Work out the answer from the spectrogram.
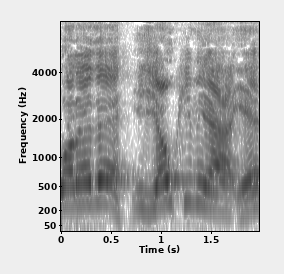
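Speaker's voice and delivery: put-on Liverpool accent. Showing the others how their liverpool impression has improved: liverpool accent attempt. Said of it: "I'm trying to improve my Liverpool now".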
